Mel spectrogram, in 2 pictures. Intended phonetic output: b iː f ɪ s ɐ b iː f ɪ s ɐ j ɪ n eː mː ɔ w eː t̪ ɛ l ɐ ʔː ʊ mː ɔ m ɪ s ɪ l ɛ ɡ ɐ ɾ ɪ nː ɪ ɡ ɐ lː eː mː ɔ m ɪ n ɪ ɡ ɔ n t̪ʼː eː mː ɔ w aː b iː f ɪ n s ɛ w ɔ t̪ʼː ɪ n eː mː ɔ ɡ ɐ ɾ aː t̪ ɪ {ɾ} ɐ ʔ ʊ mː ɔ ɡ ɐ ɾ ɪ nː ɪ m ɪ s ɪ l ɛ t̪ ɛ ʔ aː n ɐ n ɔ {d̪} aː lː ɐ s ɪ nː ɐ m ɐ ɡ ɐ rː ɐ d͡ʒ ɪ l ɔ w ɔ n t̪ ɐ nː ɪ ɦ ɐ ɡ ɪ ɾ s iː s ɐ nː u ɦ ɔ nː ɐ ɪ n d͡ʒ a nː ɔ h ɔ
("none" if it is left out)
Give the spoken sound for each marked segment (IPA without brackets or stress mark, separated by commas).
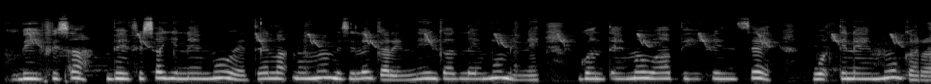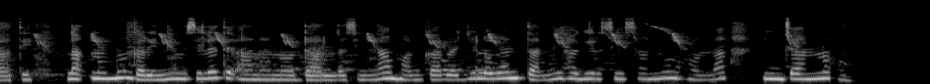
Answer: l, d̪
